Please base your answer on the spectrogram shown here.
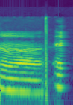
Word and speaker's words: earth: Yeah, and I think when you say earth, you need to say this bird sound like birth. Yeah. Earth. Earth. Don't try not to say earth. Earth is a bit too like chair. This is there's 2 sounds in English. One of them is like chair, and one of them is like bird, and earth is like bird.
